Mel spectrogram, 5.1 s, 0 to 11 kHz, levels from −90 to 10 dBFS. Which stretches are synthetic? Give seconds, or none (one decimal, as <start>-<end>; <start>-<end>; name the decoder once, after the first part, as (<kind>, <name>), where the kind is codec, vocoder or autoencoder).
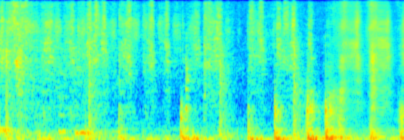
4.1-5.1 (vocoder, Vocos)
